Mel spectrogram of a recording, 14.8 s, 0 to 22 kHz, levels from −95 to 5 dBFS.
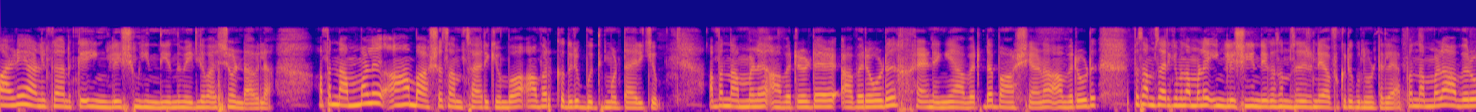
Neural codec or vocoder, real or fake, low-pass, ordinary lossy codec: none; real; none; none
